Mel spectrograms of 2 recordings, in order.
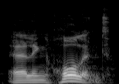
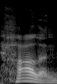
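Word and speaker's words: Erling Haaland: broadcastter strict instructions that his name has two pronunciations if you are Norwegian you may call their mega striker erling Halland but elsewhere in the world he insists that Harland is the way he wants it and nearly at the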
